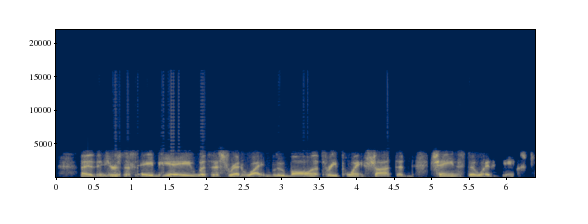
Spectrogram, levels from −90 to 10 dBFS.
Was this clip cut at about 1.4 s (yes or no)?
no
